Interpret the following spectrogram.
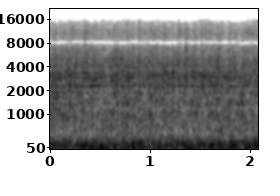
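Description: Steady splash of water falling from a cascading barrel garden fountain, over a constant low rumble.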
